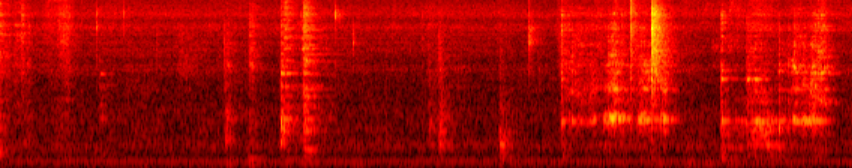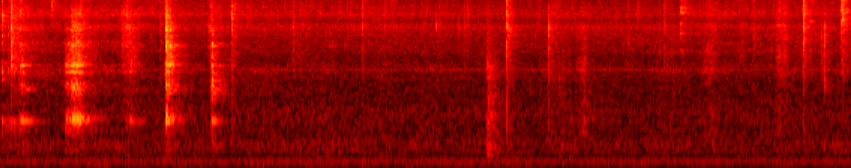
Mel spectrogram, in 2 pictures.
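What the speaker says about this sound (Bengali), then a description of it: "আমি তেলটা দিয়ে দিলাম এখানে আমি পাঁচ ফোড়ন দিচ্ছি" Panch phoron spices crackling in hot oil in a pan for a small-fish curry, light sizzle with scattered sharp pops and clinks of a spoon against the pan, busiest in the middle, no one talking.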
